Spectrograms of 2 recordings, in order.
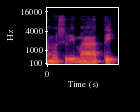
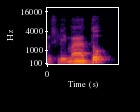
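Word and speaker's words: المسلماتِ: Nah, ini al muslimati sebagai objek maka dibacanya muslimati ya bukan muslimatu.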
